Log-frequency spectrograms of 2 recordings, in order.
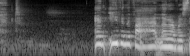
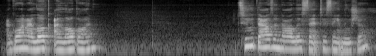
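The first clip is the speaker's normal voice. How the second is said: ordinary delivery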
